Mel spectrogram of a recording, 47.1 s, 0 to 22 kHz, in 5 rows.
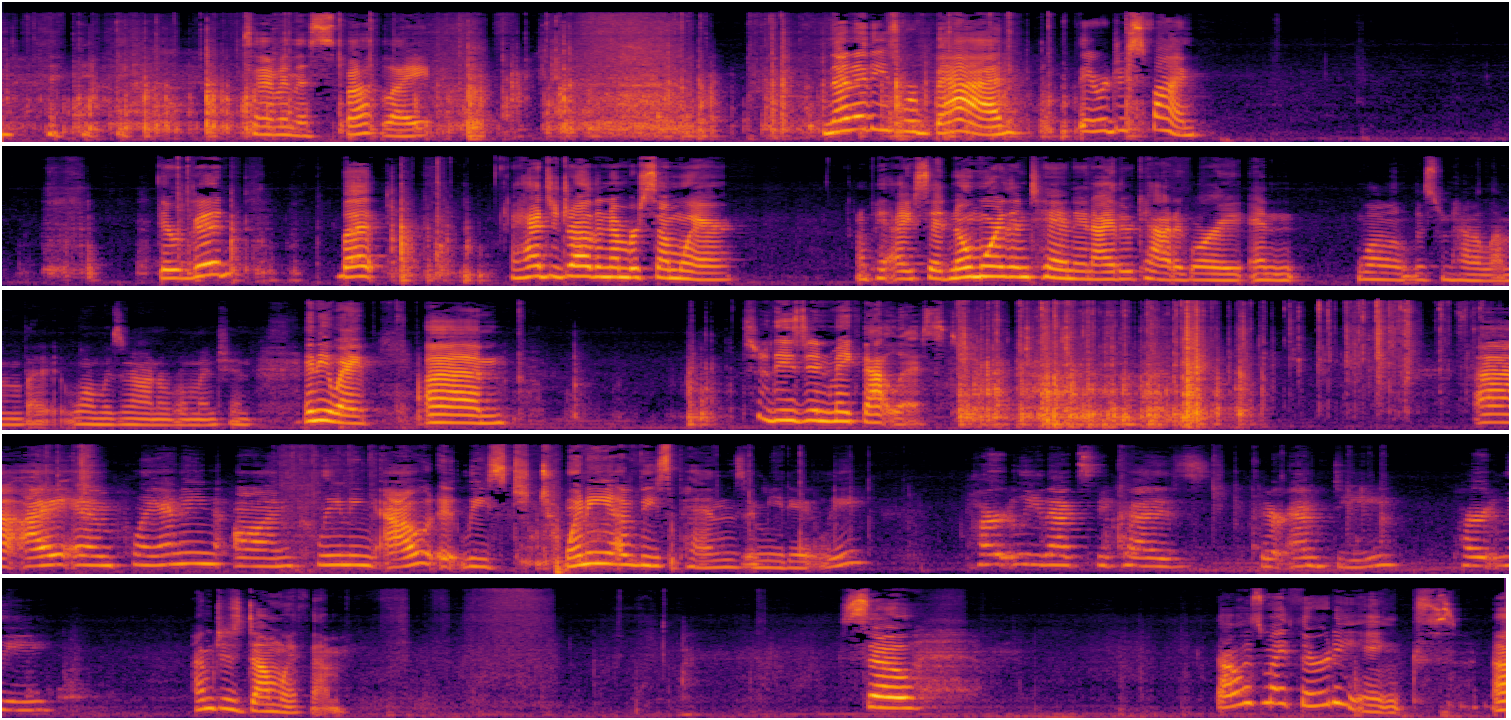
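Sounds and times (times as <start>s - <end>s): plastic pens clicking and clattering: 0.0s - 7.2s, 24.7s - 28.1s
pens sliding on tabletop: 0.7s - 6.4s, 40.0s - 41.2s.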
